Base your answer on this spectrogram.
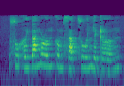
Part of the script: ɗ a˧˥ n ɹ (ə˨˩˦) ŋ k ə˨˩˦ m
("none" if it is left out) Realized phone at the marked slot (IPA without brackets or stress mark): ə˧˥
